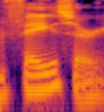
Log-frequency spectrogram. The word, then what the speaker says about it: Feser: I'd point people to Edward Feser here, spelled like Fesser, F-E-S-E-R.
